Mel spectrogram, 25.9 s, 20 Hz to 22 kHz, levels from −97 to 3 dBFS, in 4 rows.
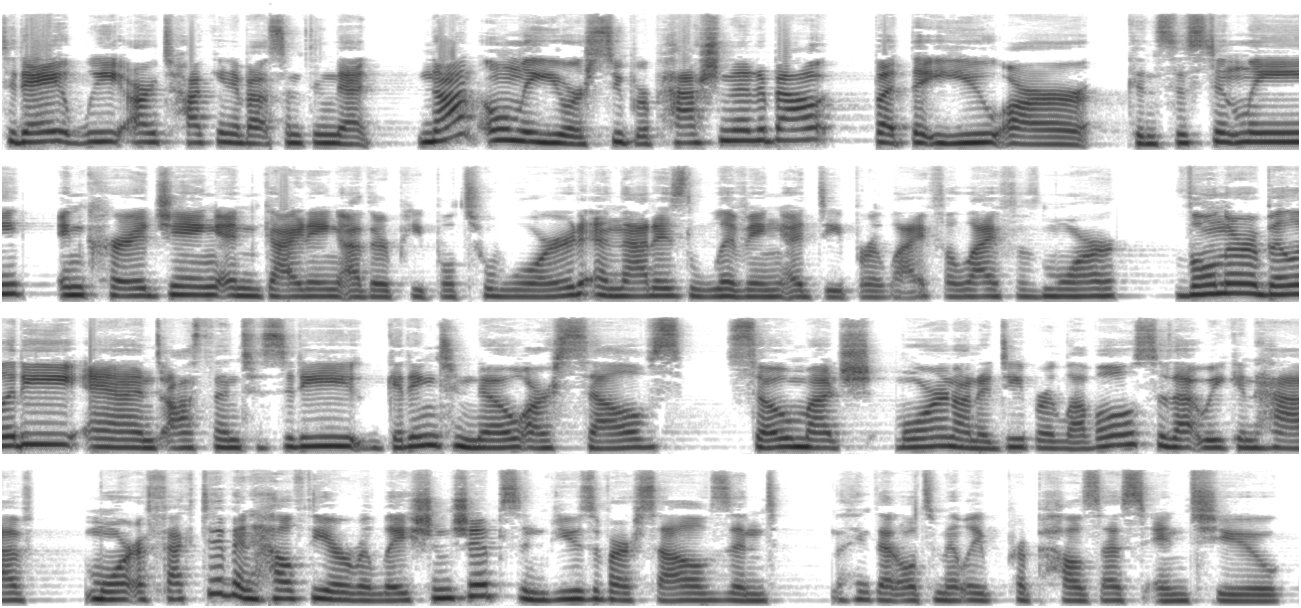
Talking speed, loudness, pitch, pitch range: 165 wpm, -21 LUFS, 205 Hz, 185-230 Hz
